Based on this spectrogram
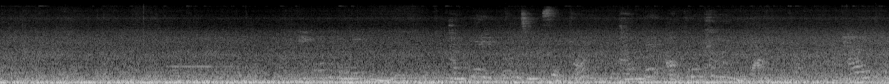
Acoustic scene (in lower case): bus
